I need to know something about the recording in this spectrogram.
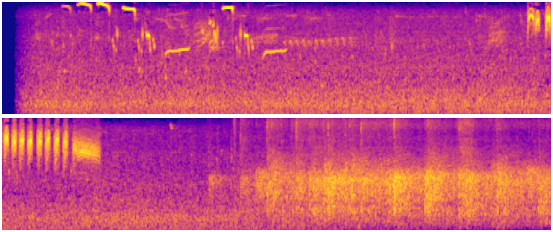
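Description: Bird calls: whistled and chirping notes in the first few seconds, then a fast run of high chirps around the middle. Audience applause starts about three-quarters of the way in.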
